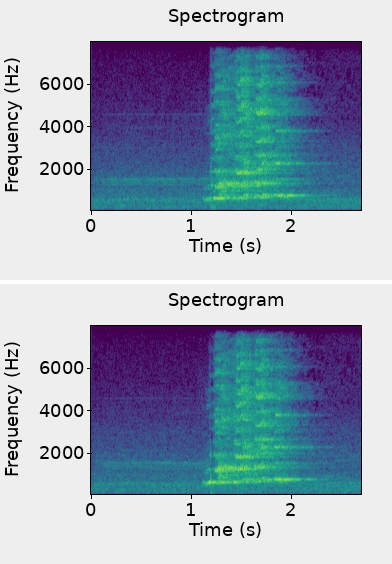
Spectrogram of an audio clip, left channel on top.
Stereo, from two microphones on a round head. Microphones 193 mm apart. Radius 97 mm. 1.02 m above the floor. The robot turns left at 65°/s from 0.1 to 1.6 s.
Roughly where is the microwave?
I don't hear a microwave.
